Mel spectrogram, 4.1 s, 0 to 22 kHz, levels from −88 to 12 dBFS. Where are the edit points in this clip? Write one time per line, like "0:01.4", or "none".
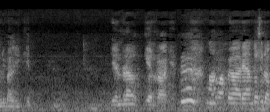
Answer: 0:02.6

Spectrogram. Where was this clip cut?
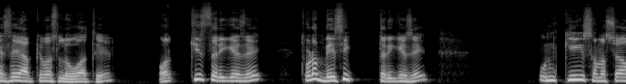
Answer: none

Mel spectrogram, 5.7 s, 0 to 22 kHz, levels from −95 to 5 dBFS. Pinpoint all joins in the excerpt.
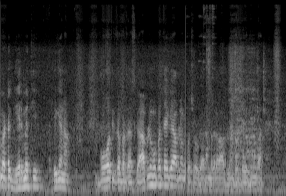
0:03.7

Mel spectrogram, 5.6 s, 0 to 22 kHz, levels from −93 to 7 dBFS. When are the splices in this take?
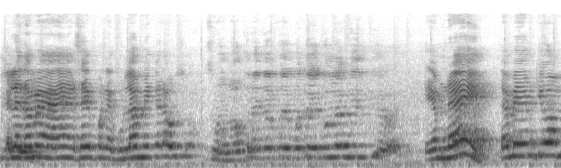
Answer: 0:02.1

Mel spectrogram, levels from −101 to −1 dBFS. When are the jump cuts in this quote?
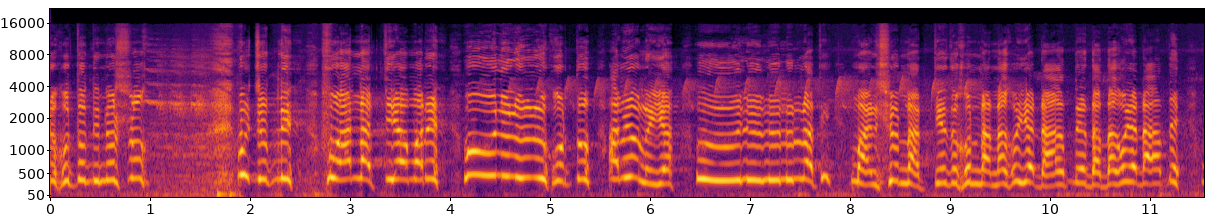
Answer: none

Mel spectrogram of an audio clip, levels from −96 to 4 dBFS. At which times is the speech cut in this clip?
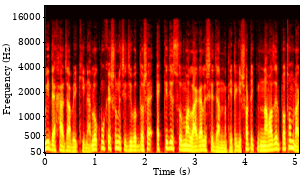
0:00.9
0:04.2

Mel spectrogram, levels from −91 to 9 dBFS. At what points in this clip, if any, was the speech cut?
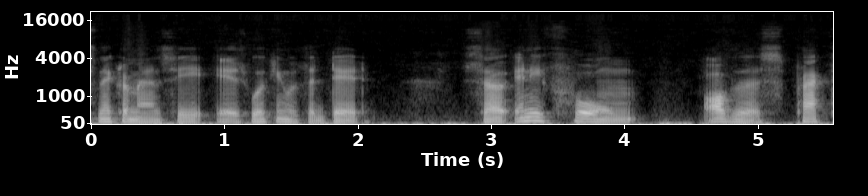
none

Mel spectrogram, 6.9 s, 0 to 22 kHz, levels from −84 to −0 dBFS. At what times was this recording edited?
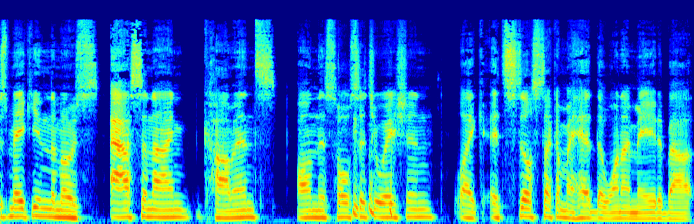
0:00.9
0:02.0
0:04.4

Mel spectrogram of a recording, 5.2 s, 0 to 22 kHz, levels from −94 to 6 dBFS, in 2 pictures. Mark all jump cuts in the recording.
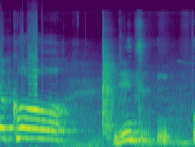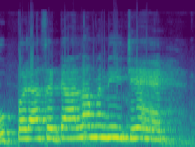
none

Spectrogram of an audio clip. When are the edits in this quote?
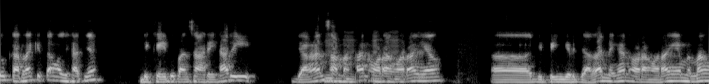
0:02.8

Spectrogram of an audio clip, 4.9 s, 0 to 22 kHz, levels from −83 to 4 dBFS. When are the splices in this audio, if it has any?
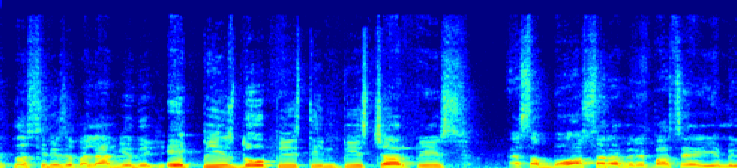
0:01.1

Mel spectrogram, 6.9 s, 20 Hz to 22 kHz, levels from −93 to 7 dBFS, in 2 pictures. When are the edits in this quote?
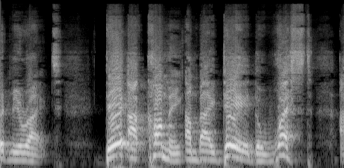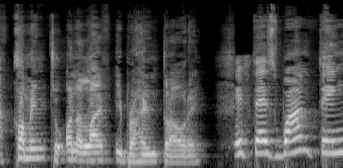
0:05.7

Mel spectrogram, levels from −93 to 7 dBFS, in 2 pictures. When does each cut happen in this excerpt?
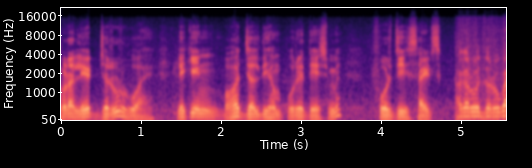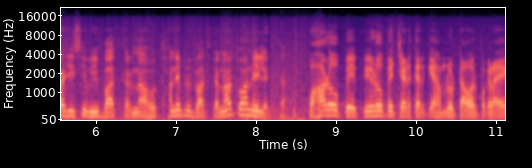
0:04.8
0:08.5

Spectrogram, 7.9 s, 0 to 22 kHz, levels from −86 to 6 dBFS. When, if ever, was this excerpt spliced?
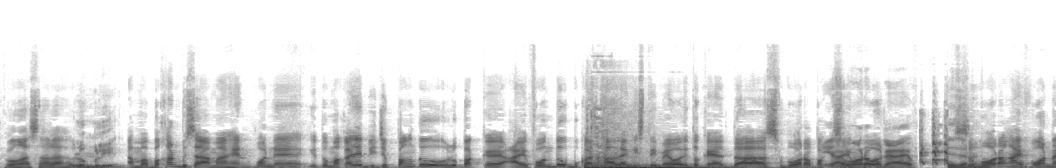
none

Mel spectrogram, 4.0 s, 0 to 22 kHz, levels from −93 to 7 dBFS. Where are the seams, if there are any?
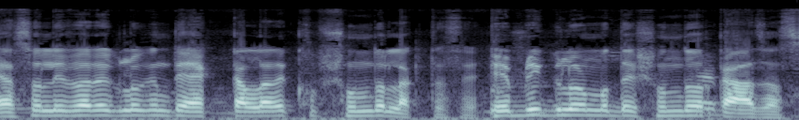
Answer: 0:02.3

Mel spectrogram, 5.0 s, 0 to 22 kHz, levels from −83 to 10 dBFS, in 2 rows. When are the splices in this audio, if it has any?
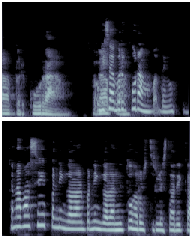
0:02.4

